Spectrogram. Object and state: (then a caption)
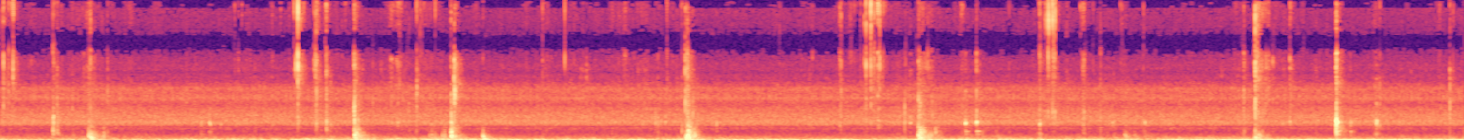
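Bar soap being cut. A serrated metal knife scrapes and cuts along the edge of a solid cream bar of soap held in the palm, leaving flakes. Quiet, soft scraping is broken by irregular, crisp, bright ticks and short cuts over a steady low hum.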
